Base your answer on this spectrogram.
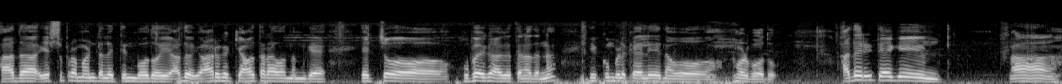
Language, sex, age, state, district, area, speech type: Kannada, male, 30-45, Karnataka, Chamarajanagar, rural, spontaneous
